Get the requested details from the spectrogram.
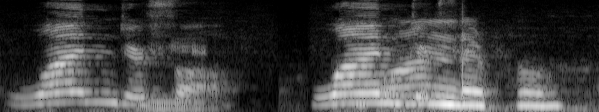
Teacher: So you hear that there are three syllables, wonderful, and you can hear that the first one is higher, longer, and louder. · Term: syllable stress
